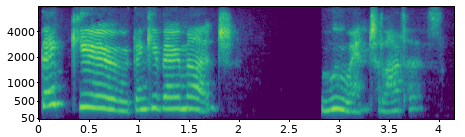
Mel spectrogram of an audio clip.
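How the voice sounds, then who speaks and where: Woman as a high-voiced, gentle, playful demon girl. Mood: playful, relaxed. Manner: giggly, soft-spoken, unhurried. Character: Frostbyte, a playful, gentle female demon character. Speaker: streamer answering chat and taking song requests. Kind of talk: semi-ASMR live Q&A, soft casual chat.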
